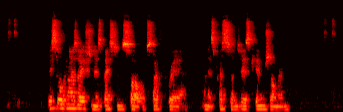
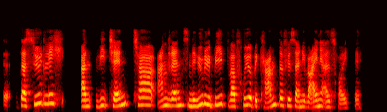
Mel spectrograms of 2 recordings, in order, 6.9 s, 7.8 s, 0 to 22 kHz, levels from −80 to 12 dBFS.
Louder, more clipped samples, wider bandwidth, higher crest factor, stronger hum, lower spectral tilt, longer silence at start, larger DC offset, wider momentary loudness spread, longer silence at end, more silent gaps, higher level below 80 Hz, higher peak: second, -29 LUFS vs -22 LUFS; neither; first, 13.5 kHz vs 8 kHz; about the same, 20 dB vs 20 dB; neither; about the same, -3.5 dB/octave vs -4 dB/octave; about the same, 0.15 s vs 0.05 s; neither; about the same, 14 LU vs 12 LU; second, 0.2 s vs 0.55 s; neither; about the same, -72 dBFS vs -68 dBFS; second, -12 dBFS vs -4 dBFS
